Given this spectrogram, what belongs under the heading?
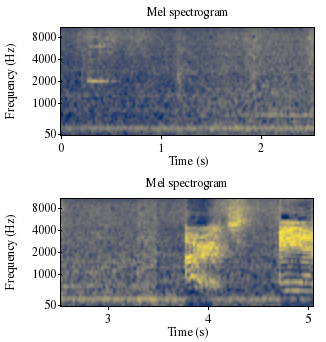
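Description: A large, powerful microwave oven popping popcorn hums steadily with a low drone, ending in a couple of sharp electronic beeps; no distinct popping stands out.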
